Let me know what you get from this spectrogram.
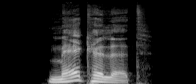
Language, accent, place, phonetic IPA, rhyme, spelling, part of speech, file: German, Germany, Berlin, [ˈmɛːkələt], -ɛːkələt, mäkelet, verb, De-mäkelet.ogg
- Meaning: second-person plural subjunctive I of mäkeln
